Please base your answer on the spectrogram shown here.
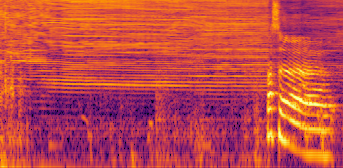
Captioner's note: motor buzzing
